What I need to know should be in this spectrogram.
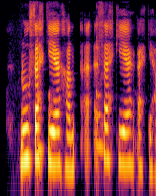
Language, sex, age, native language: Icelandic, male, 9, Icelandic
